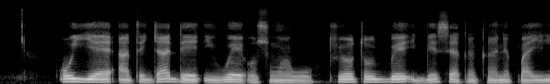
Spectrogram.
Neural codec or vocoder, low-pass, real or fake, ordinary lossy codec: autoencoder, 48 kHz, 32 numbers a frame, DAC-VAE, trained on Japanese speech; 14.4 kHz; fake; MP3, 64 kbps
